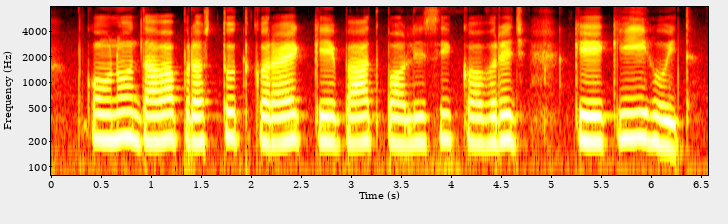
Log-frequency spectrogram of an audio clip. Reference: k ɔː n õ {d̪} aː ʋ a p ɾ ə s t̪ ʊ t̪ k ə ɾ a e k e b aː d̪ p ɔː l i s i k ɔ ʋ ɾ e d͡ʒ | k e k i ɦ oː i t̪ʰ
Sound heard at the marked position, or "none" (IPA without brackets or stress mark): d̪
